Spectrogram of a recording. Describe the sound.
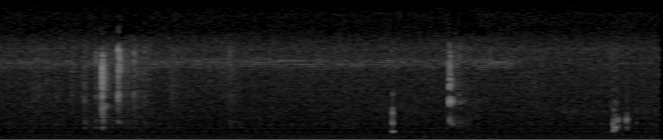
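A computer keyboard is tapped faintly, with a few sparse, light keystrokes scattered over a steady low hum.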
